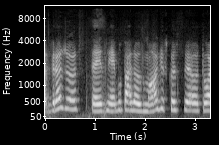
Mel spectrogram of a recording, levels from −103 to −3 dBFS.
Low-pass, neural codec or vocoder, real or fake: 10.8 kHz; codec, 24 kHz, 0.9 kbps, WavTokenizer, medium speech release version 1; fake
